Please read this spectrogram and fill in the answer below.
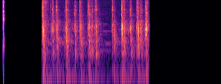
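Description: Typing sound effect: a single click, then a quick run of keyboard key clicks lasting about a second, with a short break in the middle.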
